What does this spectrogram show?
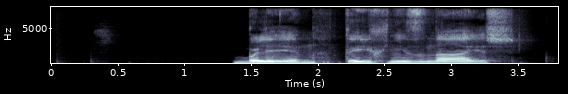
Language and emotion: Russian, sad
